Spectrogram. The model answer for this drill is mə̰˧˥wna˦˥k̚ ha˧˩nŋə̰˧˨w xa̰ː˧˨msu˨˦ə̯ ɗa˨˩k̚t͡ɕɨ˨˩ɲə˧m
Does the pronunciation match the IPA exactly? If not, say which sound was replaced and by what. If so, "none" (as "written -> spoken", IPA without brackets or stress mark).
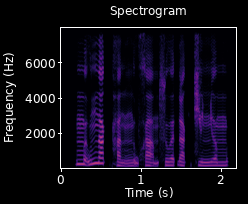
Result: none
